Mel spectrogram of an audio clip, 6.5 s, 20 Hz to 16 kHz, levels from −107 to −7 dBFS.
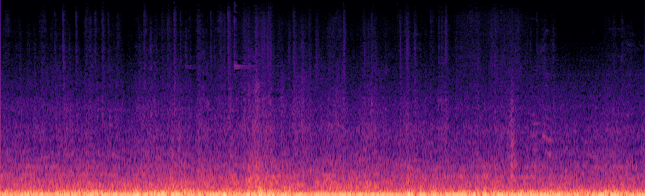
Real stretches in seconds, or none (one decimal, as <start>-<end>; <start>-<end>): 0.9-4.4; 5.1-6.5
